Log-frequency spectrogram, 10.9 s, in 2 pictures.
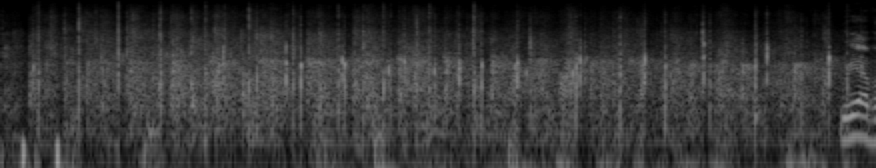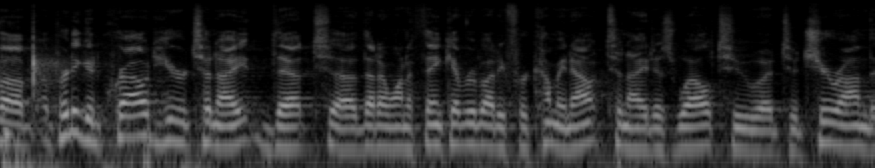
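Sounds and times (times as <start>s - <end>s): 
audience applauding: 0.0s - 5.9s
speech: 5.2s - 10.9s.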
